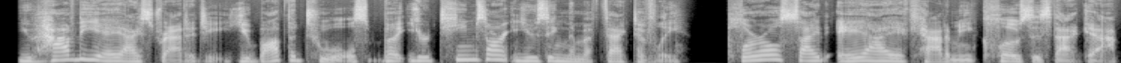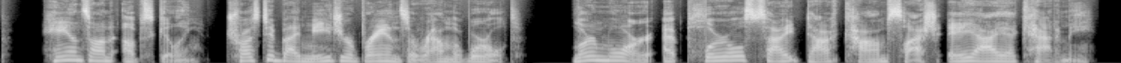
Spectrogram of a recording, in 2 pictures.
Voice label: Ad; Pluralsight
